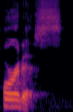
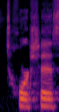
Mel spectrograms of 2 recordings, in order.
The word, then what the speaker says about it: tortious: she keeps saying tortious incorrectly she keeps saying tortoise it's tortious words how many mispronounce well and this is a word indeed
